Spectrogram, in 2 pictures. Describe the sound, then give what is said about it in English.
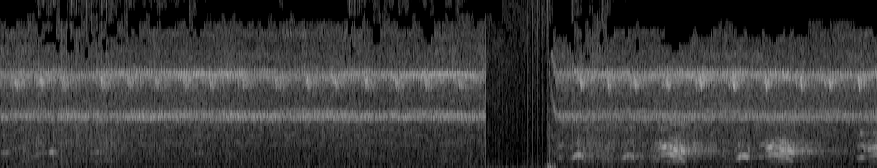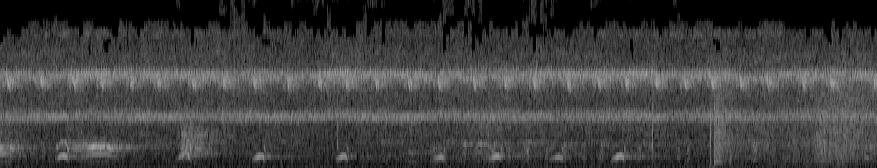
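A bay owl (Badius) gives a run of short, wavering quavers and barking notes, repeated irregularly over a steady, high insect drone, after one sharp thump. “Quavers and barks from Badius, same day as preceding”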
